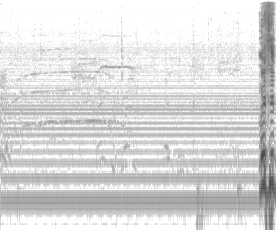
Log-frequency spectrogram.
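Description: Low, steady electrical mains hum from the stage's amplifiers and PA speakers while the band is silent. A man's loud voice cuts in at the very end.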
